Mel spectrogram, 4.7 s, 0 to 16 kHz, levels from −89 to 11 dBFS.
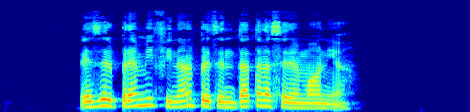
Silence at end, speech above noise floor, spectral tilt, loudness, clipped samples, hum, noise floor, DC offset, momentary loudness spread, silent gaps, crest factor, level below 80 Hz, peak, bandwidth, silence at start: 1.25 s; 63 dB; -5.5 dB/octave; -21 LUFS; under 0.1%; none; -83 dBFS; under 0.1%; 6 LU; none; 18 dB; -64 dBFS; -4 dBFS; 11.5 kHz; 0.8 s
